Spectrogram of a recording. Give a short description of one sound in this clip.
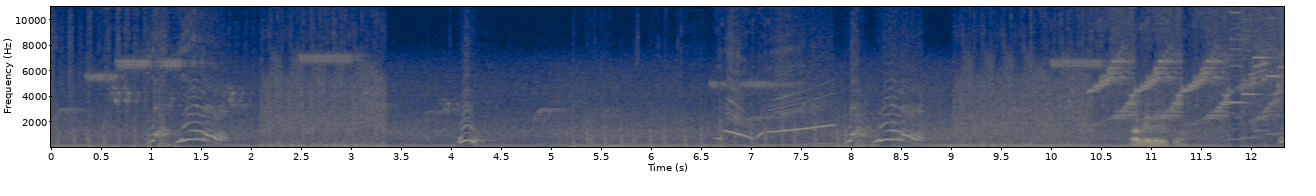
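Springy cartoon jump sound effects chime in short rising and falling chirps.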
